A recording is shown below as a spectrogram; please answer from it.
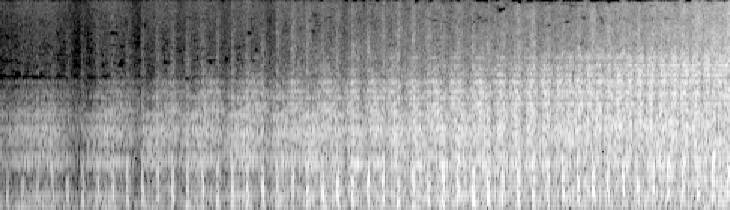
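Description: A dramatic sound-effect riser: a dense, fast-pulsing drone that swells steadily louder throughout and ends in a sudden low hit.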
